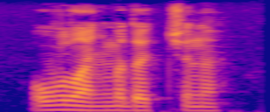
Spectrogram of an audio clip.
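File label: "увлань мӧдӧдчыны", Komi, male; kpv audio dict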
